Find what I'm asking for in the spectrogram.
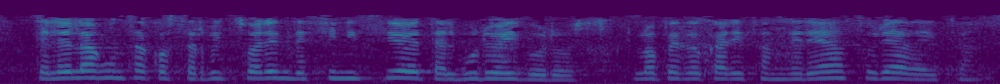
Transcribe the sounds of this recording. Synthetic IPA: t̪e̞le̞laɣ̞unt͡sako̞se̞ɾβ̞it͡suaɾe̞nd̪e̞finisio̞e̞t̪ae̞lβuɾuejβuɾus | lo̞pe̞ðo̞kaɾit͡sand̪eɾe̞asuɾe̞aðajt͡sa

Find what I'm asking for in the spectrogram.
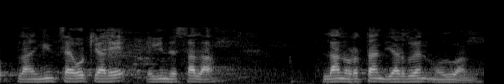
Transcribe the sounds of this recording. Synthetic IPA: plaŋɡint͡sae̞ɣ̞o̞kiaɾe̞ːɣ̞ind̪e̞sala | lano̞re̞t̪anbiaɾð̞ue̞mmo̞ð̞uan

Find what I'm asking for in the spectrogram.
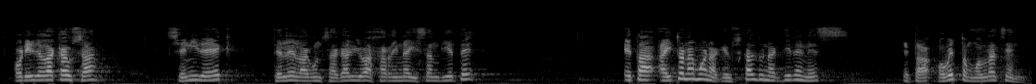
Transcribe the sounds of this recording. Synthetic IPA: o̞ɾiðelakawsa | se̞nið̞e̞ːk | t̪e̞le̞laɣ̞unt͡saɡaʎoaʝarinajisand̪ie̞t̪e̞ | et̪aʔajt̪o̞namo̞nake̞wskald̪unak̚d̪iɾe̞ne̞s | e̞t̪aʔo̞β̞e̞t̪o̞mo̞ld̪at͡se̞n

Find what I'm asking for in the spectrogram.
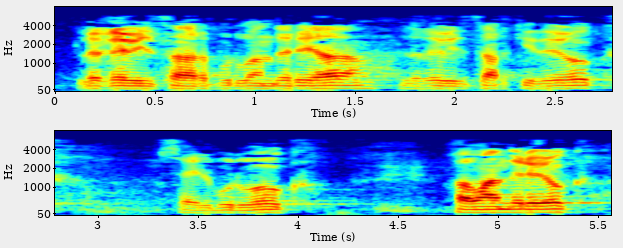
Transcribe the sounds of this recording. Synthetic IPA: lʔe̞ɣ̞e̞β̞ilt͡saɾbuɾuand̪eɾe̞ale̞ɣ̞e̞β̞ilt͡saɾkið̞e̞o̞k | sajlβuɾuo̞k | ɣawand̪eɾe̞o̞k

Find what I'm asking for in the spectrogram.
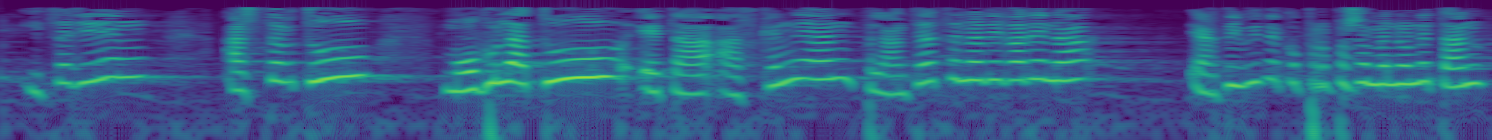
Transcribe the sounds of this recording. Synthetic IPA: it͡seɣin | ast̪e̞ɾt̪umo̞ðulat̪ue̞t̪aʔaske̞ndeamplant̪e̞at͡se̞naɾiɣ̞aɾe̞na | e̞ɾðiβ̞iðe̞ko̞pɾopo̞same̞no̞ne̞t̪an

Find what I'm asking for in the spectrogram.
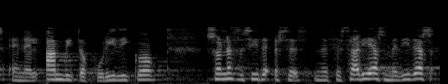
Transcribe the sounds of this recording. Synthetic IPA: e̞̰ne̞lambit̪o̞xuɾiðiko̞ | so̞n | ne̞θe̞saɾjazme̞ðiðas

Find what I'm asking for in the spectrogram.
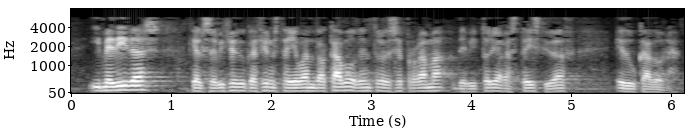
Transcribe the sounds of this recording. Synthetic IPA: ime̞ðið̞aske̞ːlse̞ɾβiθjoukaθjo̞ŋe̞st̪aʎe̞β̞and̪oakaβo̞ðe̞nt̪ɾoð̞e̞sepɾoɣɾamaðe̞β̞it̪o̞ɾjaɣast̪ejsθjuðaθ | eðukað̞o̞ɾa̰

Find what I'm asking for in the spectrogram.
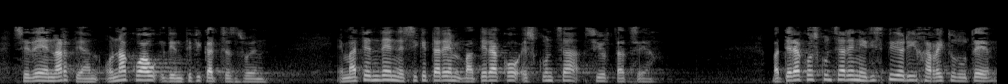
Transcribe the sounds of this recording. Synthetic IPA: se̞ð̞e̞ːnaɾt̪e̞ano̞nako̞awiðe̞nt̪ifikat͡se̞nsue̞n | e̞̰mat̪e̞nd̪e̞ne̞sike̞t̪aɾe̞mbat̪e̞ɾako̞ʔe̞skunt͡sasiuɾt̪at͡se̞a | bat̪e̞ɾako̞eskunt͡saɾe̞niɾispiðeo̞ɾiʝarajt̪uð̞ut̪e̞

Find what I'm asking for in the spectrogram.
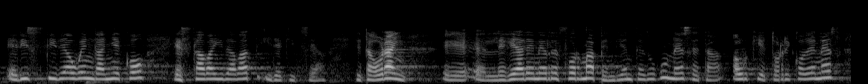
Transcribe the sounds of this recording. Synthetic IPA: e̞ɾispiðe̞awe̞ŋɡaɲe̞ko̞e̞st̪aβajðaβat̪iɾe̞kit͡se̞a | e̞t̪ao̞ɾajn | le̞ɣ̞e̞aɾe̞ne̞re̞fo̞ɾmape̞nd̪ije̞nt̪e̞ðuɣ̞une̞se̞t̪aːwɾkie̞t̪o̞riko̞ð̞e̞ne̞s

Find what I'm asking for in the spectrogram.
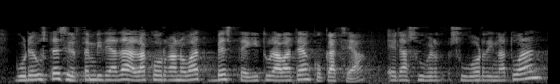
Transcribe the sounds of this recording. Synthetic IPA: ɡuɾe̞ust̪e̞siɾt̪e̞mbiðe̞að̞aːlako̞ːɾɣano̞β̞at̪be̞st̪e̞ːɣ̞it̪uɾaβ̞at̪e̞aŋko̞kat͡se̞a | eɾassuβo̞ɾð̞inat̪uan

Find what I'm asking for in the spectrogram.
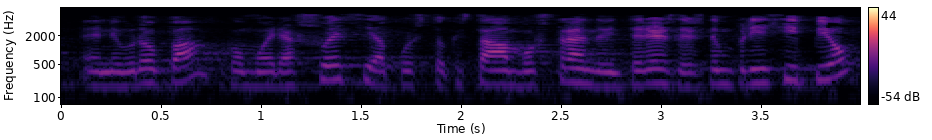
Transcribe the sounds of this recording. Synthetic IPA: e̞ne̞wɾo̞pako̞moe̞ɾaswe̞θjapwe̞st̪o̞ke̞st̪aβamo̞st̪ɾand̪oint̪e̞ɾe̞zðe̞zðeumpɾinθipjo

